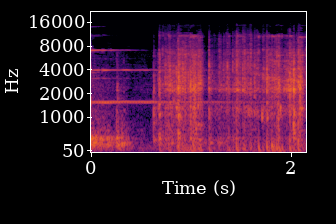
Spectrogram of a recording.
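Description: A short bright metallic ring, then coins clinking and clattering for about a second and a half.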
